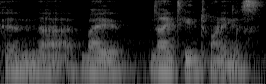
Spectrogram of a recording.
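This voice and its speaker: A woman's voice: low voice, monotone, unhurried, vocal fry, warm tone. A young woman in her twenties co-hosting a casual podcast, mostly adding short reactions and joking asides. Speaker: podcast co-host. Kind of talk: casual chat.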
